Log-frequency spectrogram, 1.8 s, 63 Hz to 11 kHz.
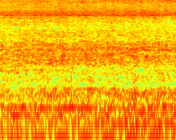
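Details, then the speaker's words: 1983 Suzuki GS 1100E custom build inline four: smooth even low idle with steady rumble, no knocks or misses; idling cleanly and quiet. "nice and quiet it's running idling perfect get you guys a good volume"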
